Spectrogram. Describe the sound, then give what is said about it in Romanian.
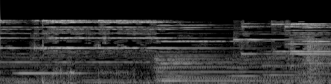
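Small hand bells, one held by each pupil in a class, are rung in turn while the children watch the board and their teacher: bright overlapping chimes with lingering tones, shifting in pitch as different bells sound, with no talking. “La o altă oră, fiecare dintre elevi are un clopoțel. Cu ochii la tablă și la profesoara lor, sună clopoței după cum le vine rândul.”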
